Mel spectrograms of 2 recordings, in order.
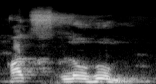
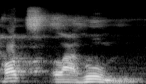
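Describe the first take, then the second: First: The vowel after 'qatl' is u. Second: The vowel after 'qatl' is a. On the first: The killing is the subject of a passive verb. "kalau dibaca sayuk tabu maka bacanya qatluhum" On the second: The killing is the object of 'we write'. "kalau kita bacanya sanak tubuh maka bacanya qatlahum"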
